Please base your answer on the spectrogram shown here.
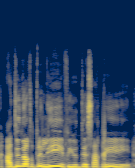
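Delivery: hammed-up French accent, close to breaking into laughter; terrible French accent. Streamer reading Gaspard's game dialogue in a terrible French accent. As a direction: declaim in a badly faked French accent. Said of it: "my terrible French accent".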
